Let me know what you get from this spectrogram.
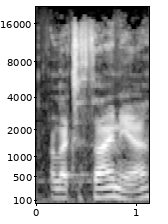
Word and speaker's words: alexithymia: alexithymia. I think I'm pronouncing that right. – Yeah, that's right.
